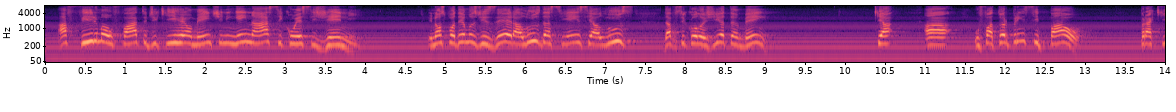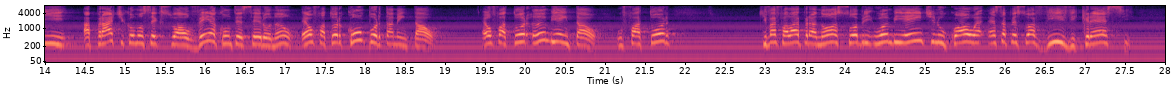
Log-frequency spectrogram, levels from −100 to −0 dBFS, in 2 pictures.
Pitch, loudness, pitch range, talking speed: 250 Hz, -25 LUFS, 200-275 Hz, 135 wpm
